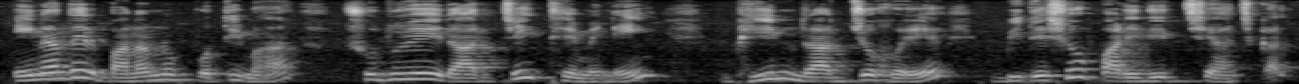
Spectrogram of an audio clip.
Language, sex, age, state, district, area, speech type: Bengali, male, 30-45, West Bengal, Paschim Bardhaman, urban, spontaneous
